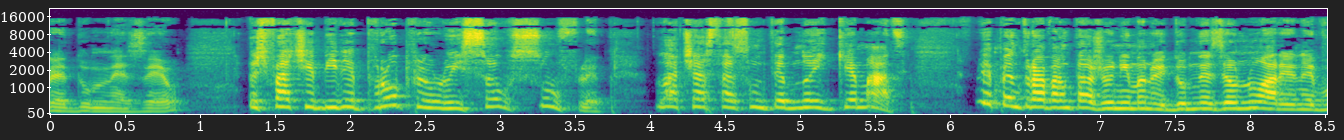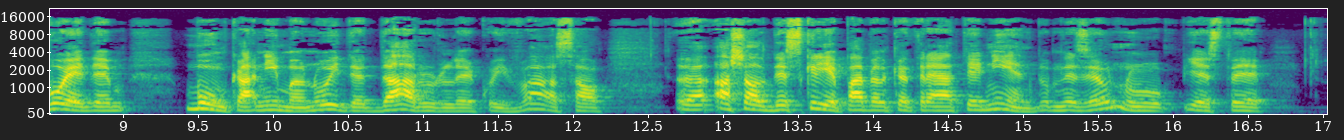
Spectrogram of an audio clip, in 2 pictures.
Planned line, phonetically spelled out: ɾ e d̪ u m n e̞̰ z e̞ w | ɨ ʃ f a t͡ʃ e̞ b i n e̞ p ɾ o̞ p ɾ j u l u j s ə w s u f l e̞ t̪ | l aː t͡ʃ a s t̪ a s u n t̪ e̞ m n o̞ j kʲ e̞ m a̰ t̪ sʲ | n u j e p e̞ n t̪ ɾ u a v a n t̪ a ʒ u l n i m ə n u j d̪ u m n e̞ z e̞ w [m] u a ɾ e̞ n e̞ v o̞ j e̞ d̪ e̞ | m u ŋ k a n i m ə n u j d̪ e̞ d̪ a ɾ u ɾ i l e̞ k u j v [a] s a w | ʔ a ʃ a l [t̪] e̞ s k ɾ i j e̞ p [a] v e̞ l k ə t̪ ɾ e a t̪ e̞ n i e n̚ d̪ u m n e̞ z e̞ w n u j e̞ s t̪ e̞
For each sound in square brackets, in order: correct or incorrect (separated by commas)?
incorrect, correct, incorrect, correct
